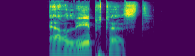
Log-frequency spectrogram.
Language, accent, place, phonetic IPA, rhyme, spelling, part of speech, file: German, Germany, Berlin, [ɛɐ̯ˈleːptəst], -eːptəst, erlebtest, verb, De-erlebtest.ogg
- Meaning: inflection of erleben: 1. second-person singular preterite 2. second-person singular subjunctive II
